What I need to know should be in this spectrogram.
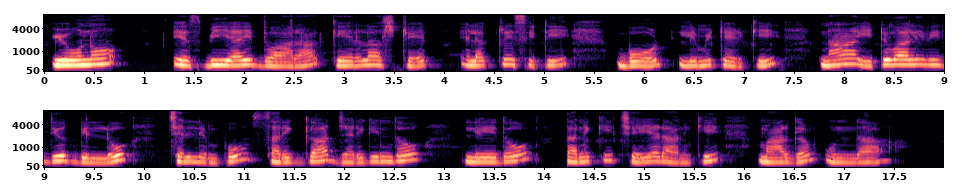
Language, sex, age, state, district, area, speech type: Telugu, female, 30-45, Telangana, Adilabad, rural, read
